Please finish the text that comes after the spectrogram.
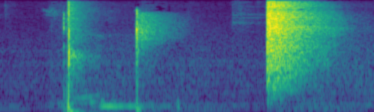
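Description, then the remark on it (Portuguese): A few sharp slaps on a table, two crisp smacks close together, then a much louder, harder slap whose ring fades out. No one talks. “deram um tapa na mesa, é.”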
